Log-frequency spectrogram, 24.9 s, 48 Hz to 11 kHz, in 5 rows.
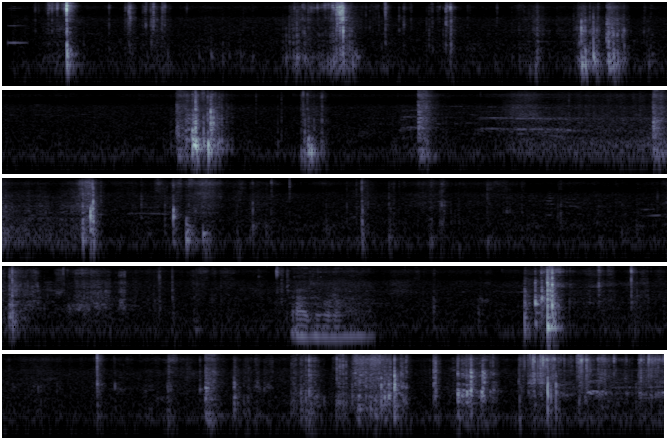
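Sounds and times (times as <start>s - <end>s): packaging rustling and tearing: 0.3s - 1.3s, 2.1s - 3.5s, 22.1s - 24.9s.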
